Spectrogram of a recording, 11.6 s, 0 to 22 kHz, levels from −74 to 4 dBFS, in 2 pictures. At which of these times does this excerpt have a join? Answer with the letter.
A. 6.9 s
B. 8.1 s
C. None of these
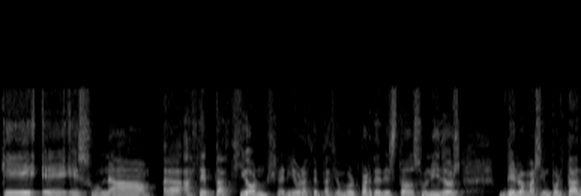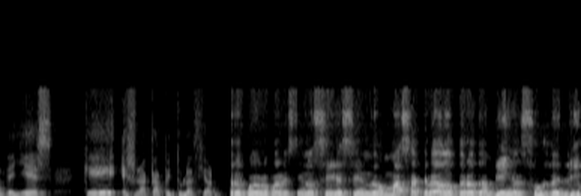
B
